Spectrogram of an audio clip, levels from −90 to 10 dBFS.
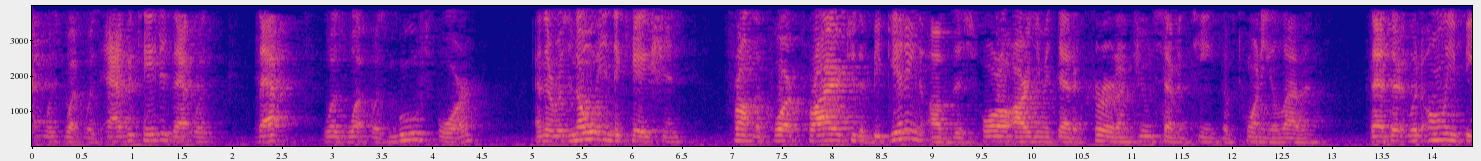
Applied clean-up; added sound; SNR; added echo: none; none; none; none.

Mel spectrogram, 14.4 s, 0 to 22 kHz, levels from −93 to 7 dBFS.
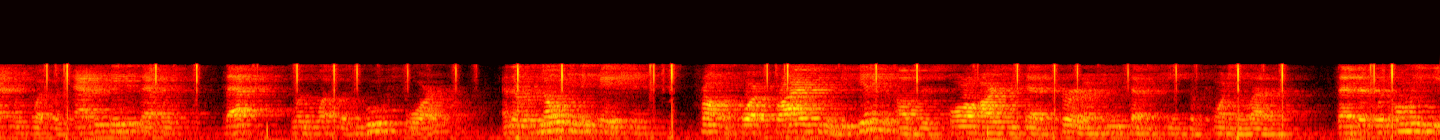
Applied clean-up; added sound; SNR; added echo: none; Scissors; 4 dB; reverberation time 1.1 s.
